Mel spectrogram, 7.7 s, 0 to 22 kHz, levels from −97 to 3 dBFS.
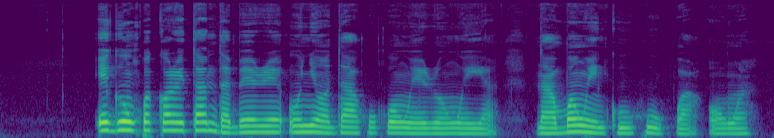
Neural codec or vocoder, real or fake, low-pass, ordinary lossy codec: none; real; 19.8 kHz; none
